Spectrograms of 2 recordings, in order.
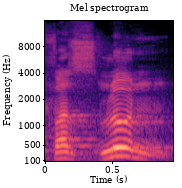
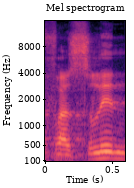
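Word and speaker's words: فصل: masih berhubungan nah begitu faslun a had fashlun dibacanya fashlun ya ya memang tidak ada apa karepmu baca faslin juga enggak apa-apa ya jadi jadi ee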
